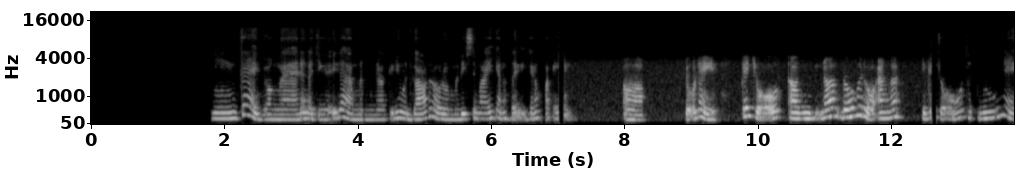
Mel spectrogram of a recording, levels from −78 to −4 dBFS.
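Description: Repeated packet loss (robotic sound) runs from 3.03 to 4.14 s. Six separate gaps, none longer than 38 ms, were patched by extending the preceding sound, about 200 ms of fill in all, with 120 ms of speech lost. The stretch turns choppy, with pieces missing.

Short concealed packet loss hits at 5.02 to 5.09 s and again at 6.00 to 6.07 s. Each time about 40 ms never arrived, and roughly 35 ms of synthesized continuation covered the hole before blending back. Each is a brief smear or wobble in the speech.

A short stall from a late packet occurs at 5.38 to 5.43 s. The jitter buffer ran dry, so the receiver held the last sound for about 23 ms until the packet turned up, then carried on. Nothing is lost, but that moment drags slightly.

A burst of packet loss follows at 6.76 to 6.84 s. About 40 ms went missing and was bridged by 50 ms of fading continuation, heard as a short held buzz or fading hiss before the speech jumps ahead.

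At 7.02 s the input switched to a poorer device, most likely a change of microphone or headset profile. The switch brings an 80 ms silence. Until 12.68 s nothing is present above 4.2 kHz, well short of the 12 kHz the Opus path carries, so the sound goes dull and boxy. The level also shifts by around 5 dB, and new background noise sits roughly 30 dB below the speech.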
